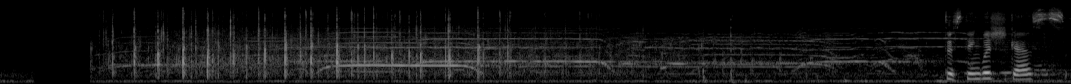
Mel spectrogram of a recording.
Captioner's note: crowd Cheering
